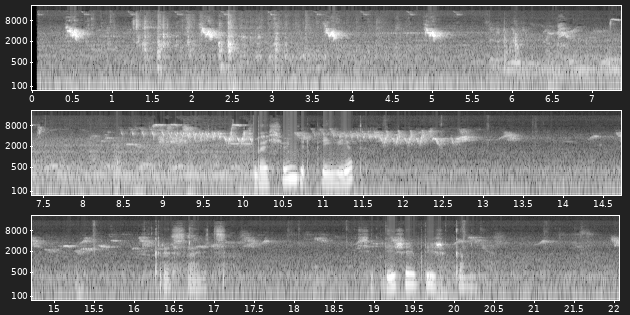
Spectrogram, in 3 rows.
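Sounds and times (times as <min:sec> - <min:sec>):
steady low hum: 0:00.1 - 0:11.8
small bird chirping: 0:00.4 - 0:22.0
faint higher twittering: 0:03.6 - 0:10.2.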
